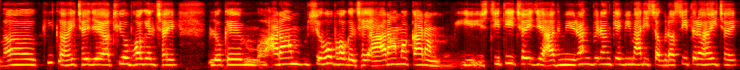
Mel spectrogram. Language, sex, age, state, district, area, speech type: Maithili, female, 60+, Bihar, Sitamarhi, rural, spontaneous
